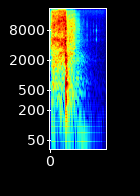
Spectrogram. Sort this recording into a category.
Sound effects > Other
